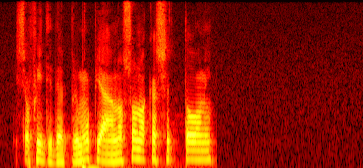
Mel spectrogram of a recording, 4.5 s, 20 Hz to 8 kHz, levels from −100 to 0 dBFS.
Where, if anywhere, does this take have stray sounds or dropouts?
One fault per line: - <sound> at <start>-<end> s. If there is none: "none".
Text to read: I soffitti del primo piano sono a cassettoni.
none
